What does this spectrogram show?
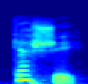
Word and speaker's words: cacher: Cacher. Okay, so remember, when you combine this C and A, you get the sound K, okay?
